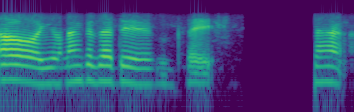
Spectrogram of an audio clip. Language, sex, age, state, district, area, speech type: Bodo, female, 18-30, Assam, Udalguri, rural, conversation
